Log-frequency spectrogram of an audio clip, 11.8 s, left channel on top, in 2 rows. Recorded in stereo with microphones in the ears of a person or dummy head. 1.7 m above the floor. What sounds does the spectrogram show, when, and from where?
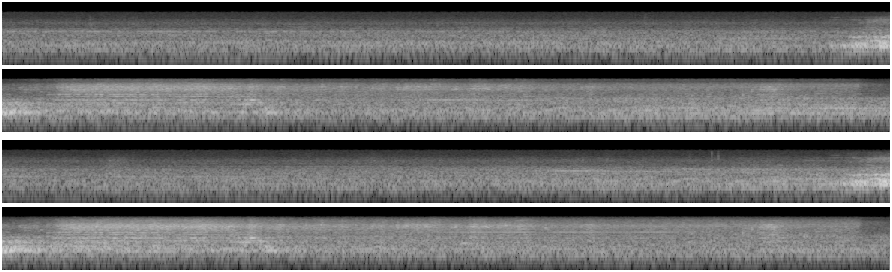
5.5 s a toilet flushing: 20° right (ahead or behind), 0.7 m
